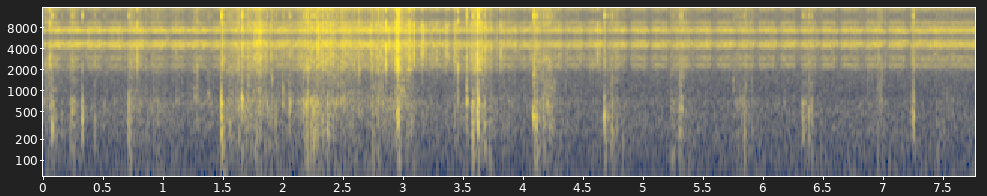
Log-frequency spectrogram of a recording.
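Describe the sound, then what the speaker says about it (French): A continuous high-pitched cicada buzz hangs over the scene in Céret, France, with regular footsteps crunching along in the foreground. "On n'est pas bien là avec le bruit des cigales."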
